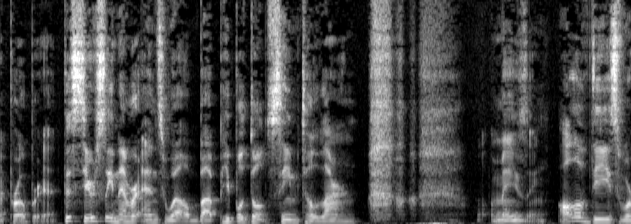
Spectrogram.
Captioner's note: laughs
